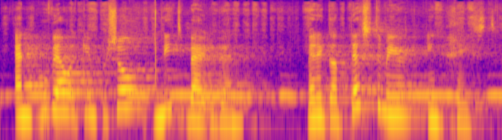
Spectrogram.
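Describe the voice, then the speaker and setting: Woman acting callous queen, high voice, haughty and theatrical, radio play, roomy recording, faint noise. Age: young adult. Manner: imperious, stately, theatrical. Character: haughty, bored, callous queen of the Netherlands in exile. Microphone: close studio condenser microphone.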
